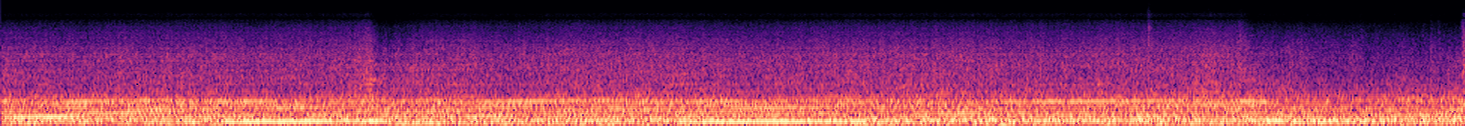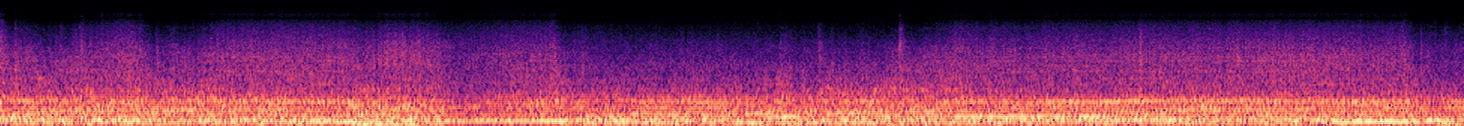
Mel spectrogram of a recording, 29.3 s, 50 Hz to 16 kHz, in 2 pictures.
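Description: Hyundai i30N Fastback's turbocharged 2.0-litre four-cylinder, with a flashed ECU and aftermarket downpipe, heard from inside the cabin at racing pace: the engine revs climb hard again and again and break off at each gear change. It drops to a lower note for a couple of seconds around 18 to 20 seconds in before pulling up through the revs again.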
